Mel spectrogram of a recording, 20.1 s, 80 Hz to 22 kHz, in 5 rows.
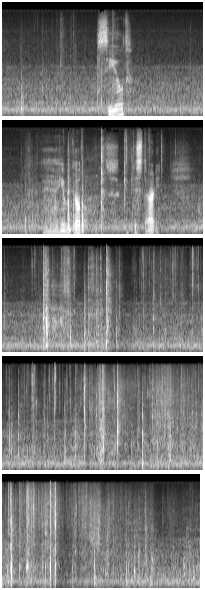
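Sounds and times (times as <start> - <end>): plastic shrink wrap crinkling: 8.6 - 20.0.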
